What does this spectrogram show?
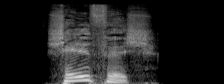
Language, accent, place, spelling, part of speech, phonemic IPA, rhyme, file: German, Germany, Berlin, Schellfisch, noun, /ˈʃɛlˌfɪʃ/, -ɪʃ, De-Schellfisch.ogg
- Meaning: haddock (marine fish)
